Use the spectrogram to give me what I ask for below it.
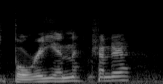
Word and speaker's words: Borean Tundra: Or was it Boring Tundra? Might have been Boring Tundra. – I think you're mispronouncing that. It's Borean Tundra.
